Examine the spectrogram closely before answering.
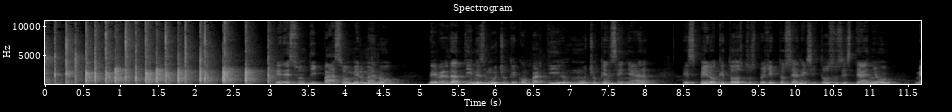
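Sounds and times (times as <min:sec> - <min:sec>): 
single person clapping: 0:00.0 - 0:03.2
speech: 0:03.1 - 0:11.6.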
